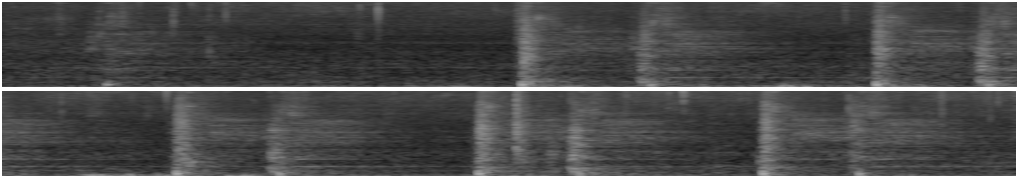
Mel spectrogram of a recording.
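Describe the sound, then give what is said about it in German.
A steam locomotive's air pump, or piston feed pump, works in a steady rhythm of sharp metallic knocks, roughly one to two per second, over a low rumbling steam background with no talking; the locomotive is about to hiss off steam. “Beziehungsweise die Kolbenspeisepumpe. So, hier wird er gleich abzischen.”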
